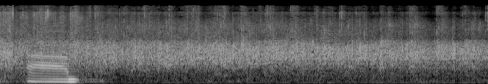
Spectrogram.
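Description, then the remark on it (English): A crowd applauds a panel with dense, steady clapping that holds at an even, loud level for about five seconds, after a brief voice at the very start. “So with that, I want a big round of applause for our amazing panel.”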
